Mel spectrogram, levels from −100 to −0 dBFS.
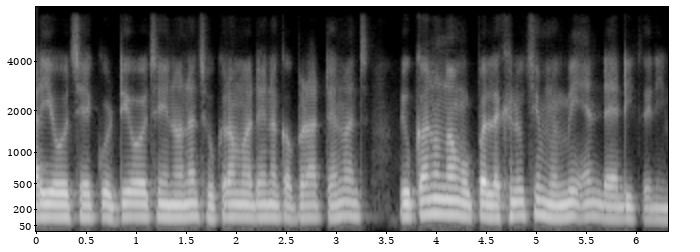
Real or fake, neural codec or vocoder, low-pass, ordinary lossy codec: fake; codec, 24 kHz, 0.9 kbps, WavTokenizer, large speech release; 7.2 kHz; none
